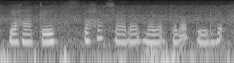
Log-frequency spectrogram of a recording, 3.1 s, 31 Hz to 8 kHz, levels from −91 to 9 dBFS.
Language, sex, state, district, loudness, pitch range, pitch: Hindi, female, Jharkhand, Ranchi, -16 LUFS, 195-215 Hz, 200 Hz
